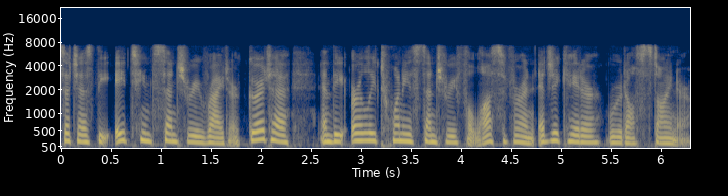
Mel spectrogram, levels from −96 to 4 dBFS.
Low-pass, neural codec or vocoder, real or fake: 7.2 kHz; codec, 16 kHz, 4.8 kbps, FACodec; fake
